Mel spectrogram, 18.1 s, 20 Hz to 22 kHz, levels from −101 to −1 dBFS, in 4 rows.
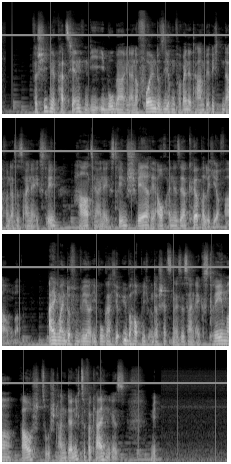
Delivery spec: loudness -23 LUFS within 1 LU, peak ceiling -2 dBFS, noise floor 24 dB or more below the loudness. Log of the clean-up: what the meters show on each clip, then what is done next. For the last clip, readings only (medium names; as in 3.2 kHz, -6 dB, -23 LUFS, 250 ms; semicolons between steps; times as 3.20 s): clicks found 24; steady tone 6.5 kHz; tone level -38 dBFS; loudness -32.0 LUFS; peak level -10.0 dBFS; loudness target -23.0 LUFS
-> de-click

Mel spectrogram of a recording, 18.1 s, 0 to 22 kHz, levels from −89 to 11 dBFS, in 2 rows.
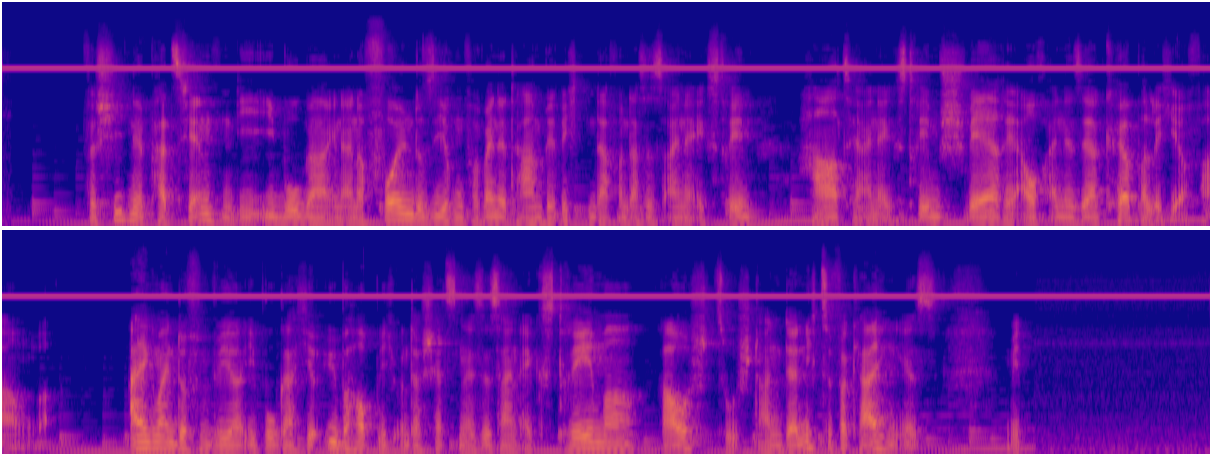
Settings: clicks found 0; steady tone 6.5 kHz; tone level -38 dBFS
-> band-stop 6.5 kHz, Q 30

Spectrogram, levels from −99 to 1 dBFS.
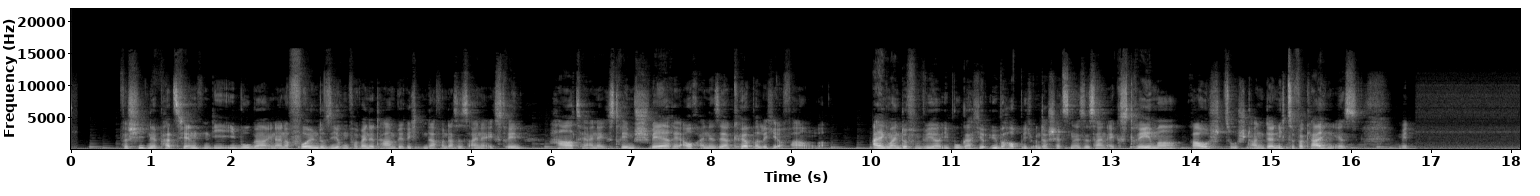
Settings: steady tone not found; loudness -33.0 LUFS; peak level -10.0 dBFS; loudness target -23.0 LUFS
-> trim +10 dB; peak limiter -2 dBFS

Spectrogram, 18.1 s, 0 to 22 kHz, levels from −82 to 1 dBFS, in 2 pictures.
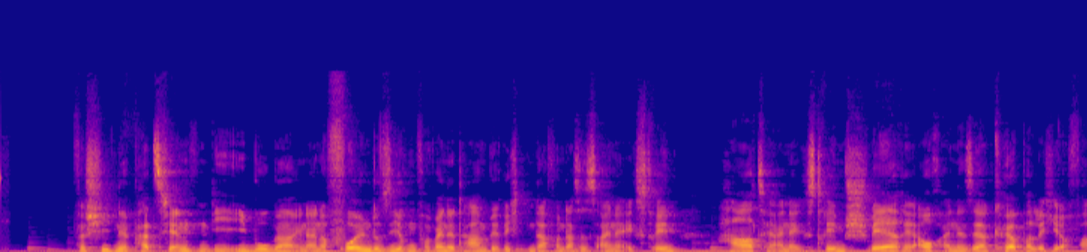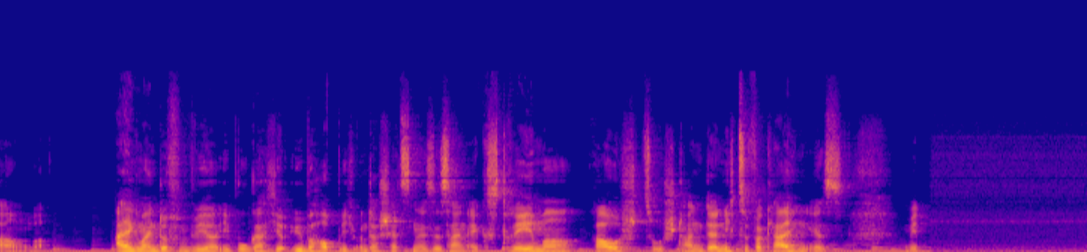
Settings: loudness -23.0 LUFS; peak level -2.0 dBFS; noise floor -48 dBFS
